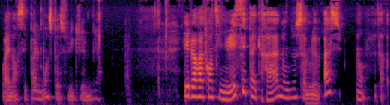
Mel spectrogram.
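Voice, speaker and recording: Coughing and a little under the weather, a French woman chats about her budget while crafting, poking fun at herself along the way. Her mid-range voice is creaky, and there's a slight hiss or hum in the audio.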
